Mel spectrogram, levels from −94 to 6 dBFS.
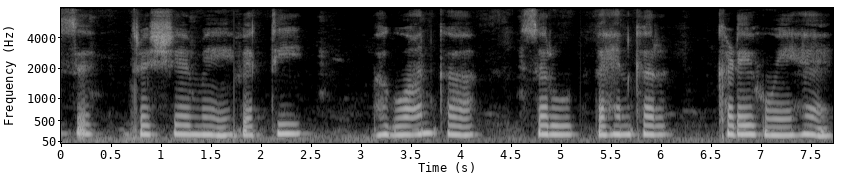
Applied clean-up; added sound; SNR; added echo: none; none; none; none.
